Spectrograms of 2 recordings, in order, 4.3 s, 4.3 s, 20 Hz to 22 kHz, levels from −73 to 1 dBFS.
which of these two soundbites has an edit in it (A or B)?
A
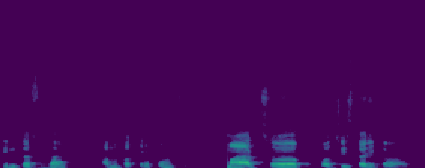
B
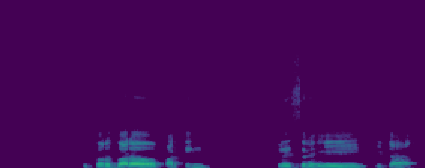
A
